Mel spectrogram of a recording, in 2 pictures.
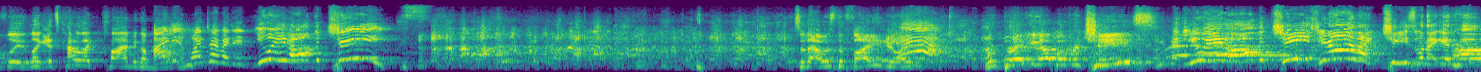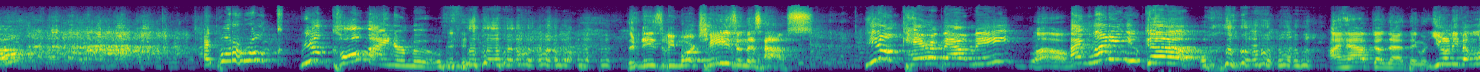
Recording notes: LIVE From Helium St. Louis.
